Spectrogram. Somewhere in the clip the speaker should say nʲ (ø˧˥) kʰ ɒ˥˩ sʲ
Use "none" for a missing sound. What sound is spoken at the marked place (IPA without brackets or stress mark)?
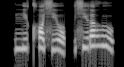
u˧˥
